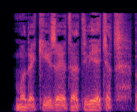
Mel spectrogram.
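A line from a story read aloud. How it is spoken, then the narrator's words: Fisherman's growl. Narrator (Russian): прорычал рыбак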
